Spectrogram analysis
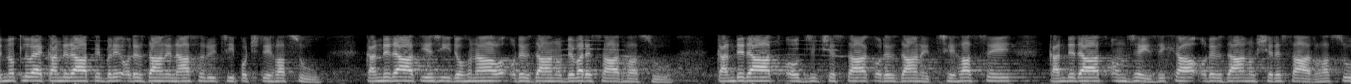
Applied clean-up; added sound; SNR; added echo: neural separator model SepFormer DNS4.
